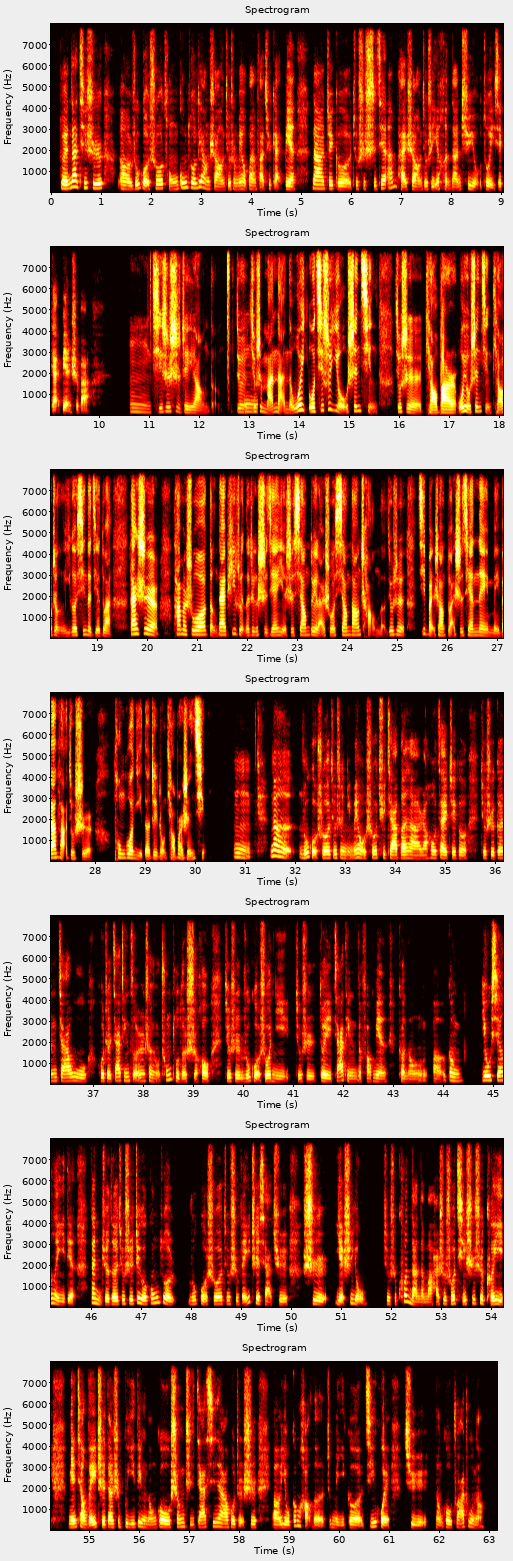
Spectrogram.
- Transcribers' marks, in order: lip smack
- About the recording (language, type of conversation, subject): Chinese, advice, 压力下的自我怀疑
